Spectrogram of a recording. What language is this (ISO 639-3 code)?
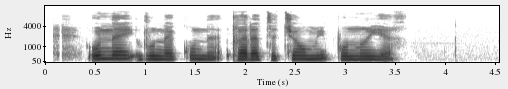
qur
